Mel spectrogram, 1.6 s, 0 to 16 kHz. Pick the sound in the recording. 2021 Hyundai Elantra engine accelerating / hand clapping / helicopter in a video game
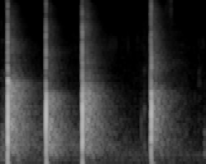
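hand clapping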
